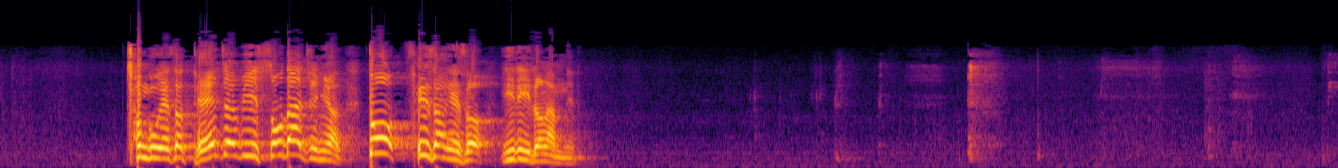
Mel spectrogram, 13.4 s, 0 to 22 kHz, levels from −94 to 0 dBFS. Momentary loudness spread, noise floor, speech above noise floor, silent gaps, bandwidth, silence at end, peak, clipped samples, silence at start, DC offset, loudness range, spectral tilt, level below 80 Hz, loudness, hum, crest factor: 16 LU; -59 dBFS; 48 dB; none; 9.4 kHz; 3.6 s; 0 dBFS; under 0.1%; 1.25 s; under 0.1%; 8 LU; -3.5 dB/octave; -54 dBFS; -11 LUFS; none; 16 dB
